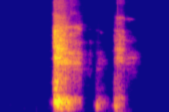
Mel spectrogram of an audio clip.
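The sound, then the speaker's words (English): A harsh cough bursts out, followed by two shorter throat-clearing grunts in a quick uneven sequence, with no talking. “Here comes an old man in the soprano cough.”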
